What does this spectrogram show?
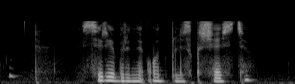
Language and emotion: Russian, neutral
